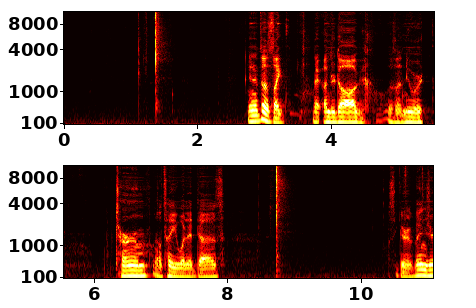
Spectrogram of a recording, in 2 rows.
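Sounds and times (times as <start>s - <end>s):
trading cards handled: 1.0s - 3.8s.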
